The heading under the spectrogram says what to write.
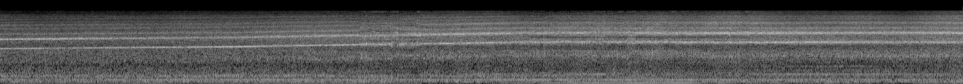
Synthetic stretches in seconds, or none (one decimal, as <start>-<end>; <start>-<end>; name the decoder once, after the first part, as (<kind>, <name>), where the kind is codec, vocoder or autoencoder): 3.6-4.2 (codec, SNAC); 5.3-7.5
